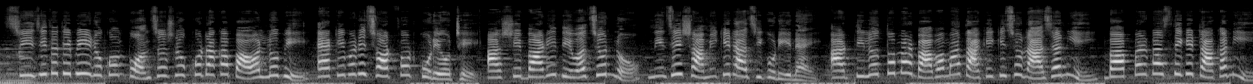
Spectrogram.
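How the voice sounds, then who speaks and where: A woman's voice: very high voice, very animated, normal speed, hardly any pauses, pushed and bright, soft background music. A woman narrating a cartoon story from a script as its storyteller.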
